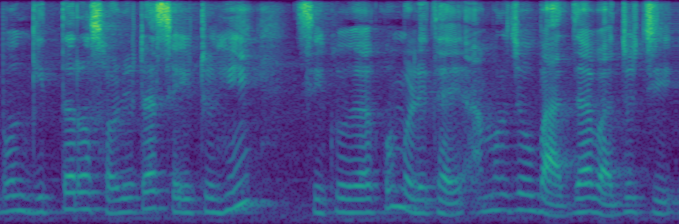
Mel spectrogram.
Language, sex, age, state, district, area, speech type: Odia, female, 30-45, Odisha, Bhadrak, rural, spontaneous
